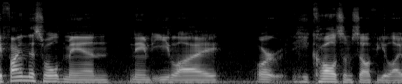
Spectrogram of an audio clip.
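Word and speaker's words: Ely: that he calls himself I think it's pronounced Eli okay because it was e-l-y and I was reading it as Eli but I could understand somebody saying Ellie at the same time but they find this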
